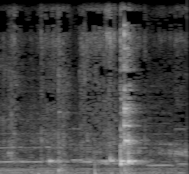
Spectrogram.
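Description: Waffle batter is stirred in a bowl, with a utensil scraping and clinking against the sides in a few irregular taps, including one sharper knock near the end, all close and fairly quiet.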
